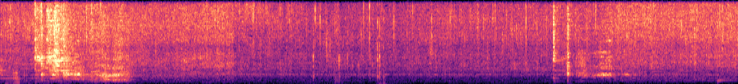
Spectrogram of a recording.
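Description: Fried chicken in thick masala sizzling in a heavy metal pot while a slotted metal spatula stirs and scrapes through it. The stirring strokes are loudest in the first second or so and come again briefly near the end, over a steady sizzle.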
